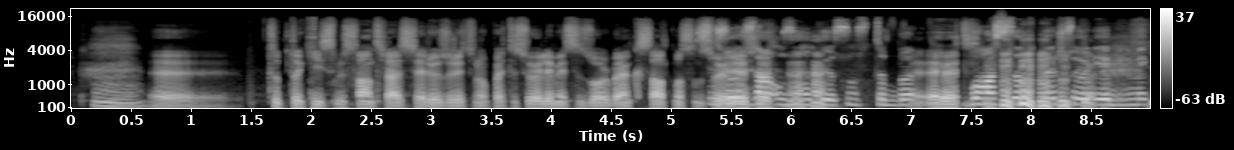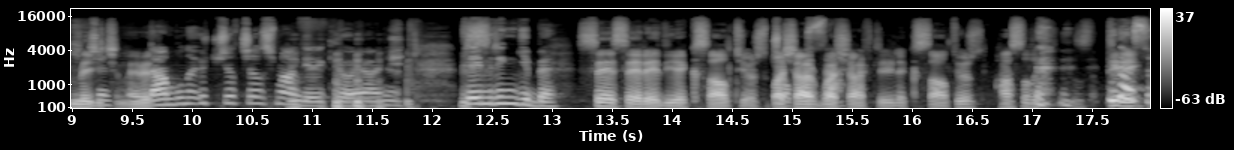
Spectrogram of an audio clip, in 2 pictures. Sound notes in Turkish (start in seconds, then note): 7.5 kahkaha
